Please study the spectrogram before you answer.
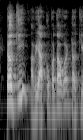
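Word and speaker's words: Türkiye: ए spelling जरूर देखिएगा आप इसको तुर्की प्रोनाउंस करेंगे पहले हम तुर्की प्रोनाउंस कर देते आप तुर्की ये प्रोनाउंस करेंगे और तुर्की में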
